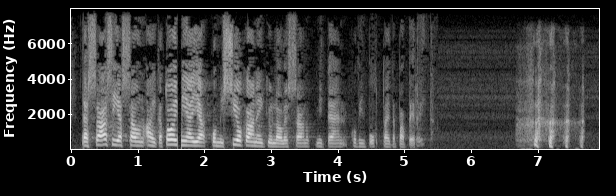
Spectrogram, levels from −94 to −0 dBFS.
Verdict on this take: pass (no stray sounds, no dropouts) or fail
fail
